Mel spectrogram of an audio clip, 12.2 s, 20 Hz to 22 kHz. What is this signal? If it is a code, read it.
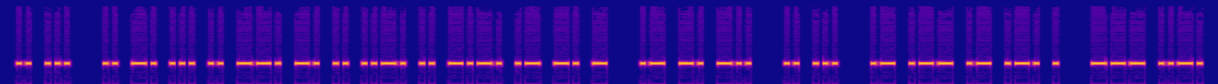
Morse code, heard as a keyed tone, about 25 wpm, 1000 Hz. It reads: IS INSIGNIFICANT AND IS AWARE OF
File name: 25wpm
